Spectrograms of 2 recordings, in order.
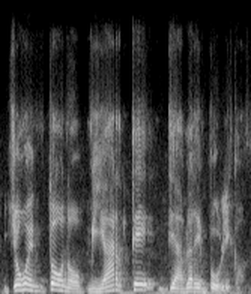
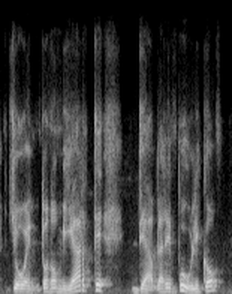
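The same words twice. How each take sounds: First: Slow, clear declaration; slow affirmation. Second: Said in the usual way. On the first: Shown as a demonstration. Teacher leading students in a slow spoken affirmation. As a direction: say it slowly for them to repeat. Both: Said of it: "repita conmigo".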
